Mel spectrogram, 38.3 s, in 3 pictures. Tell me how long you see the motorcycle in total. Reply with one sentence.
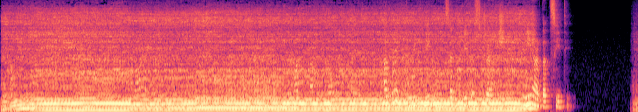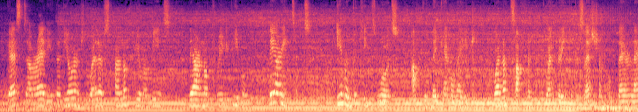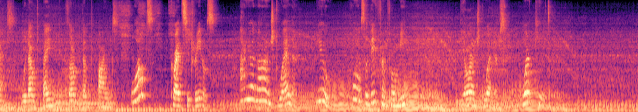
The motorcycle can be heard for 36 seconds in total.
